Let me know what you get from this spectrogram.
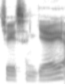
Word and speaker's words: Jason Gay: So got a funny last name, and that funny last name doesn't sound so good when it rhymes with the show name you're doing. So when you're doing the Jazz Cafe with Jason Gay, I ended up changing it for at that point in time.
